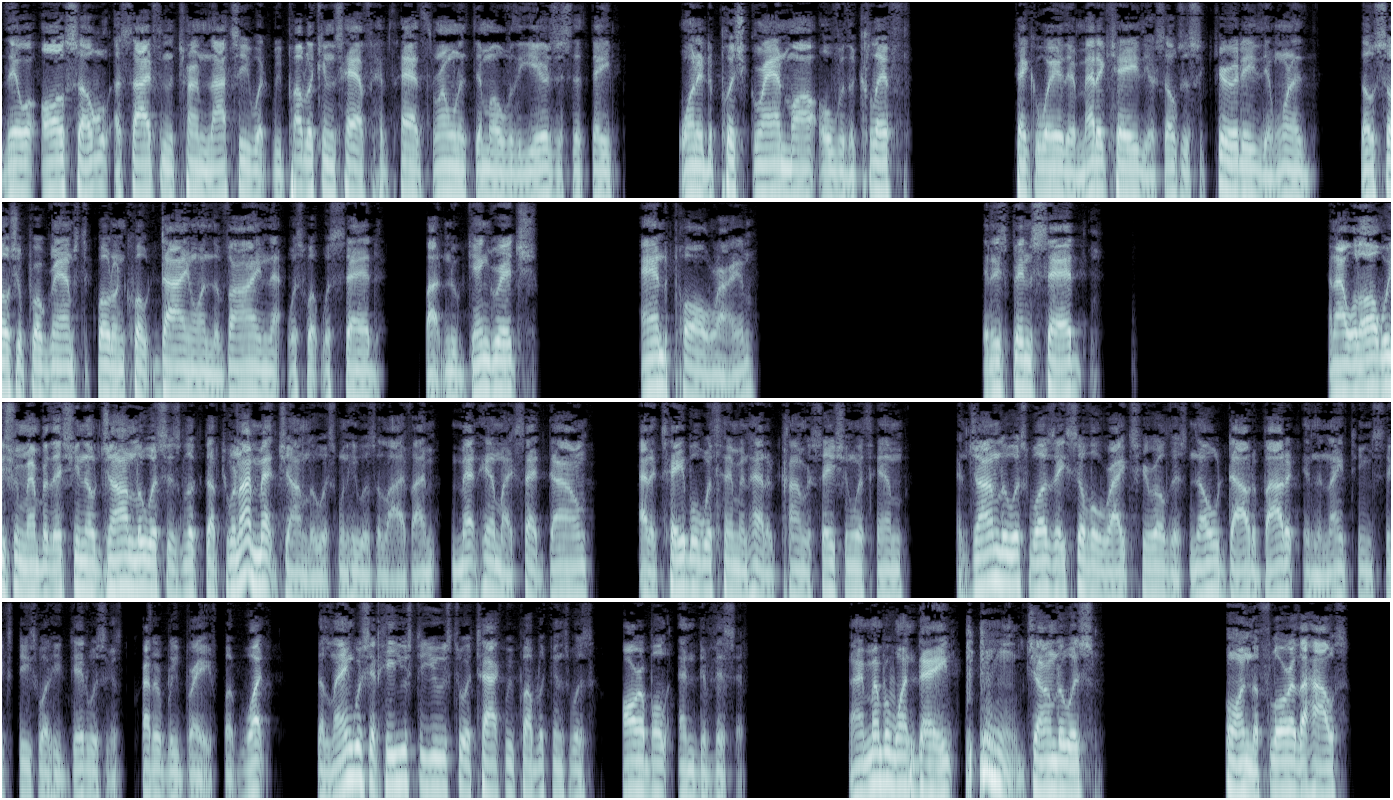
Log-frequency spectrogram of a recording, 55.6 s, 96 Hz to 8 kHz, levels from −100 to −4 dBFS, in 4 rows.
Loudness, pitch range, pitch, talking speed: -22 LUFS, 90-105 Hz, 95 Hz, 165 wpm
